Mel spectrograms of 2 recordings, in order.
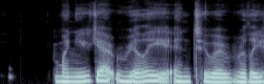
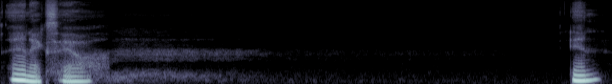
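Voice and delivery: guided breathing; 2 semitones higher than usual. Acted. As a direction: guide the listener's breath gently. Leads breathing exercise.

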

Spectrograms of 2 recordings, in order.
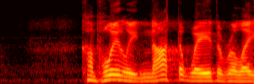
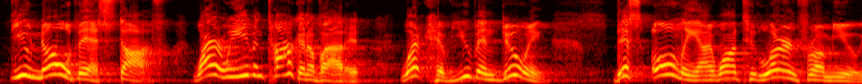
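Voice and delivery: exasperated rant; 6 semitones higher than usual. Retold or imitated. Paul letting the Galatian churches have it, exasperated. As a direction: let them have it, fed up. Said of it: "He's like".

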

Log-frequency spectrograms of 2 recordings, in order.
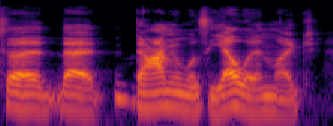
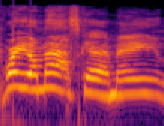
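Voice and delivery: much higher and louder hammed-up bark; mock security guard yell; 8 semitones higher, 10 dB louder than usual. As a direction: yell at a customer about the mask. Voicing the security guard yelling.

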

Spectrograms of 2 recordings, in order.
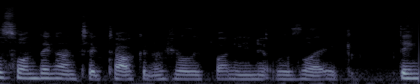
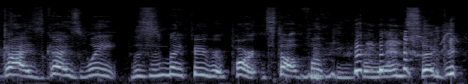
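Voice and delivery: higher, louder mock plea for attention; acted urgent interruption; 6 semitones higher, 6 dB louder than usual. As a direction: cut in loudly, playing the exasperated viewer. Acting out annoyed friend interrupting.

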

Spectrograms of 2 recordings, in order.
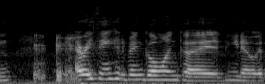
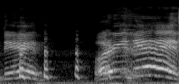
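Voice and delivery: laughing, half-crying mock plea, higher and louder; mock panicked cry; 9 semitones higher, 6 dB louder than usual. To the sleeping Jesus, a laughing, half-crying mock plea. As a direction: plead through laughter as if panicking.

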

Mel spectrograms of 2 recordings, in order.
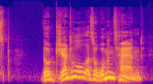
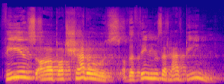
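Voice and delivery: softer, higher, musing spirit; quiet ghostly spirit; 4 semitones higher, 4 dB quieter than usual. A narrator's reading. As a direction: observe it gently like a ghost. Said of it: "said the ghost".

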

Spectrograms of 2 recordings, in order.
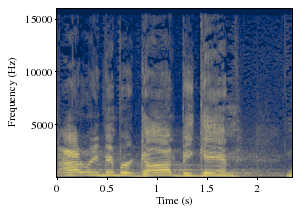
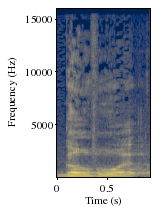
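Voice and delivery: low, cocky New York tough-guy voice; a Rocky-style New York accent, dropped low and defiant; 8 semitones lower than usual. Retold or imitated. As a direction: answer in a lightly done New York accent. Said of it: "in his New York accent".

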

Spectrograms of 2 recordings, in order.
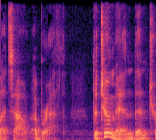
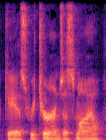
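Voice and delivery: ordinary delivery, nothing marked

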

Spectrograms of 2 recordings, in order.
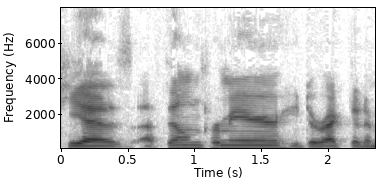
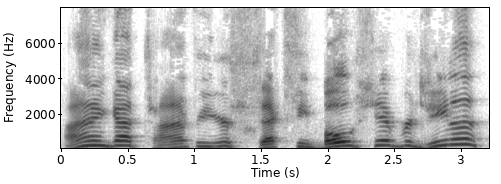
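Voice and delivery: high-pitched mock thug voice, much higher; hammed-up goon line, high; imitating the henchman; 9 semitones higher than usual. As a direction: toss it off as a dumb goon, pitched way up. Retelling henchman's line in movie.

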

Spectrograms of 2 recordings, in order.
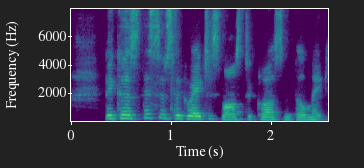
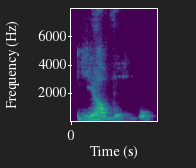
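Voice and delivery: put-on low German-accented reply; retold German-accent try-out, pitched down; 6 semitones lower, 4 dB quieter than usual. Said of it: "How's your German accent?".

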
